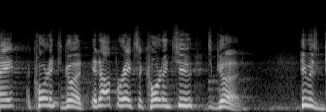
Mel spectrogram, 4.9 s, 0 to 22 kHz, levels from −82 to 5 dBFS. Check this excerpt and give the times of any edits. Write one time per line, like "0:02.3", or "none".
0:00.9
0:03.1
